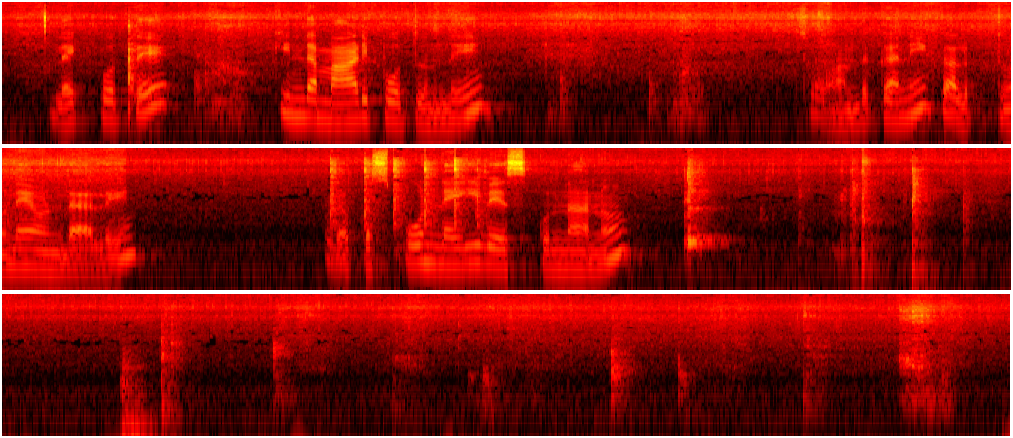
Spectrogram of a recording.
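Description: A spatula stirring and scraping a moist coconut-and-sugar mixture around a non-stick kadai, with a faint sizzle as it cooks. In the second half, sharp irregular scrapes and taps of the spatula against the pan stand out.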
